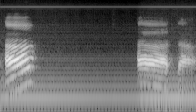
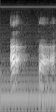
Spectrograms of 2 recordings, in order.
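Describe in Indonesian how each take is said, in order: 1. Vokal pertama dipanjangkan. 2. Vokal pertama pendek. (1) "dipanjangkan jadi A Ata" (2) "Asalnya Ata"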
